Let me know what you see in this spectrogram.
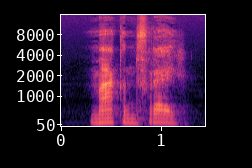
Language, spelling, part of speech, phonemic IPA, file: Dutch, maken vrij, verb, /ˈmakə(n) ˈvrɛi/, Nl-maken vrij.ogg
- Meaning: inflection of vrijmaken: 1. plural present indicative 2. plural present subjunctive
